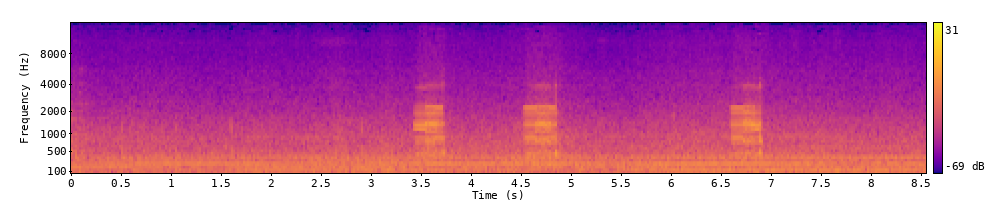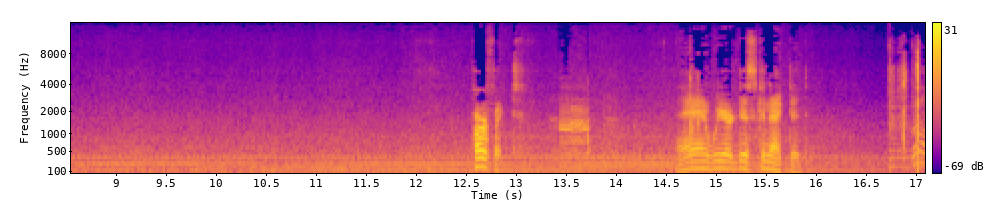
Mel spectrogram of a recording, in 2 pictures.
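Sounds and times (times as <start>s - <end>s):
steady low hum: 0.0s - 17.0s
two-tone data warble: 4.5s - 4.9s, 6.6s - 7.0s, 13.4s - 13.8s.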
